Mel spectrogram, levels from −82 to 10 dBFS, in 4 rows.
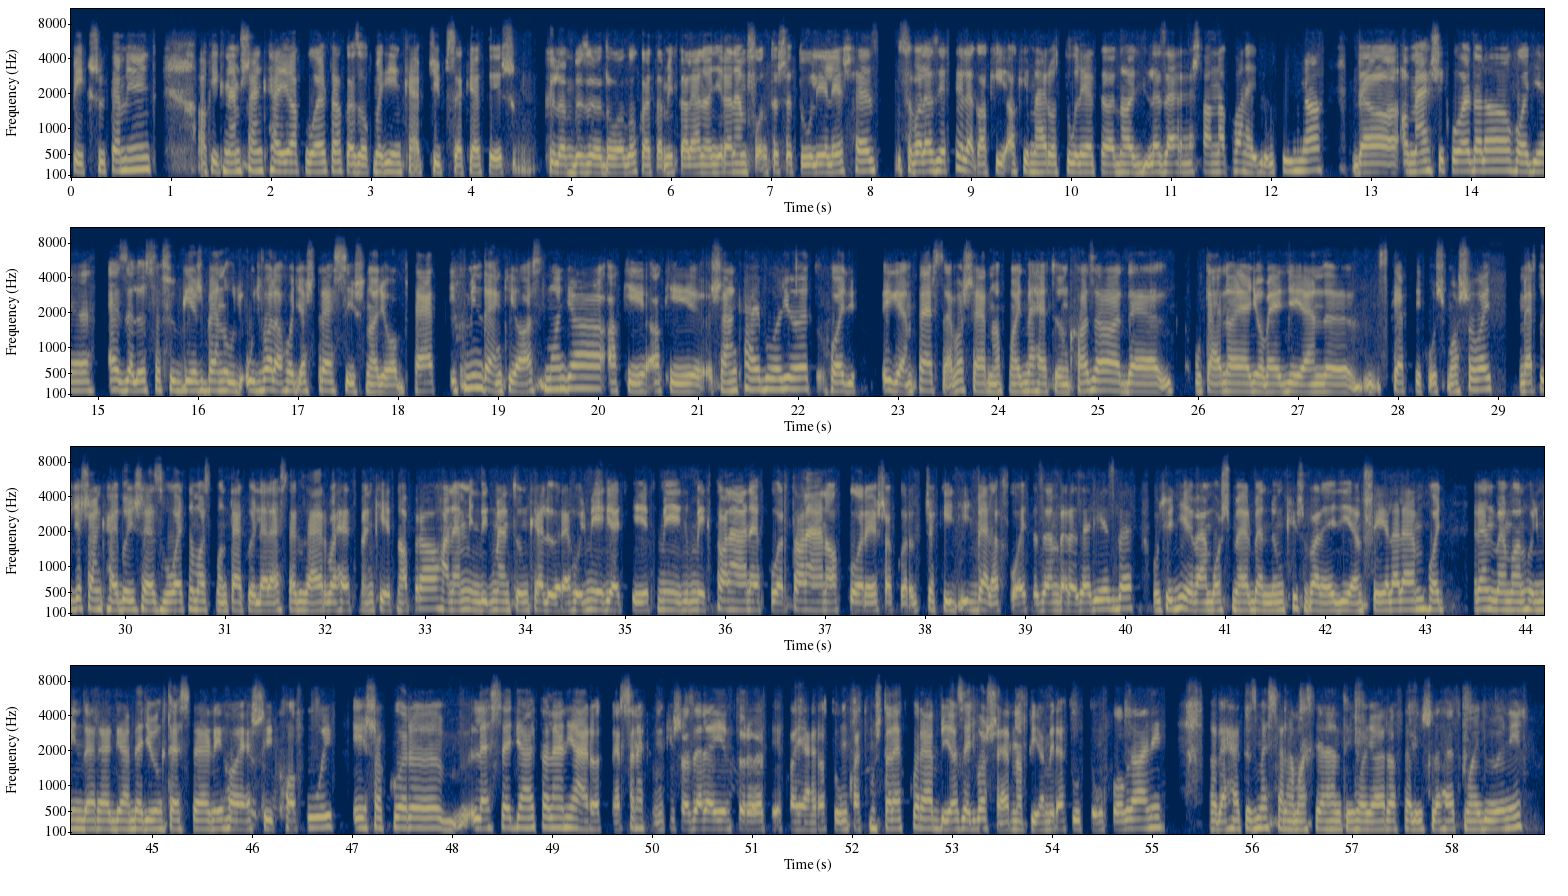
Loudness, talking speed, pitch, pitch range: -18 LUFS, 175 wpm, 170 Hz, 160-185 Hz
